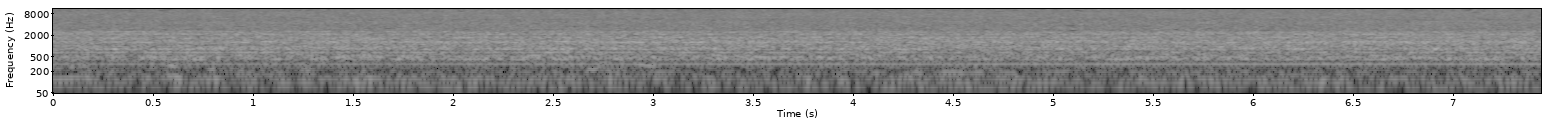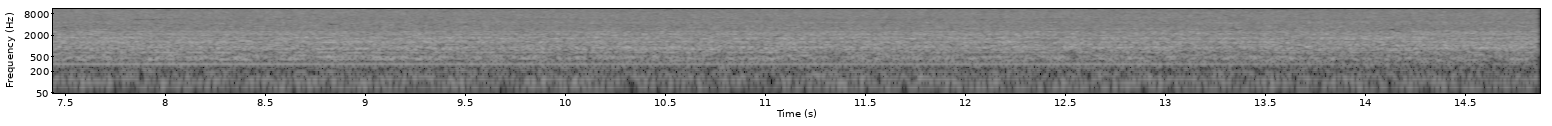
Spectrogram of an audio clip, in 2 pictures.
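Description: Steady, even background hiss with a constant low hum.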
